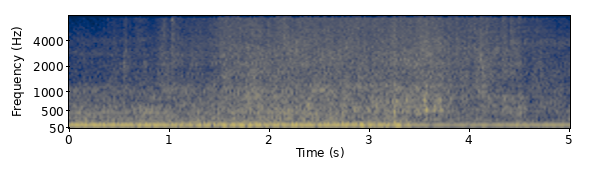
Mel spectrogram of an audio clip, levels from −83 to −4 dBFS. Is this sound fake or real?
fake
